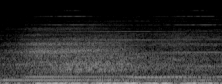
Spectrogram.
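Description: A low, steady rumbling drone with a held, hum-like tone over it.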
